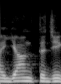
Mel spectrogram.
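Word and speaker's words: Yangtze: उसके बाद जजंते इसकी प्रोनाउंसिएशन देख लेना। यांगजी कहते हैं इसको।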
